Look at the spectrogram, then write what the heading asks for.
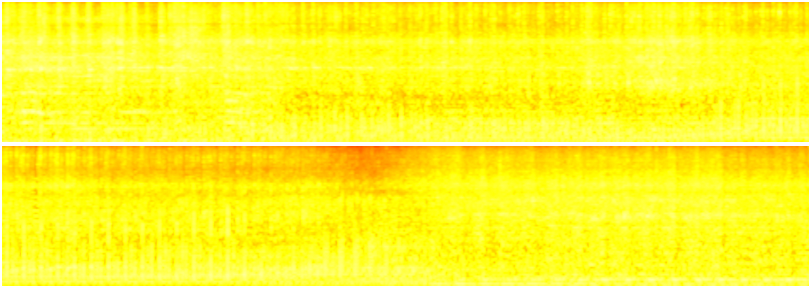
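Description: Vintage cars driving slowly past, engines running with a low, steady exhaust note. One engine rises in pitch about three to five seconds in as it pulls away, and another car's engine comes in about six seconds in.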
